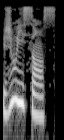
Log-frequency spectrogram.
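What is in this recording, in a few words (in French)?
"jouissance", French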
